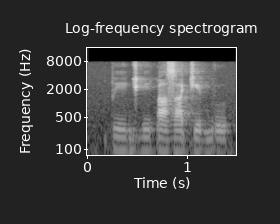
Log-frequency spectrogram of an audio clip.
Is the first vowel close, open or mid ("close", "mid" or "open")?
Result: close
